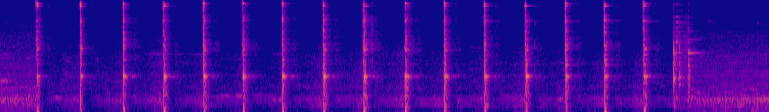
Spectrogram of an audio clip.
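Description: A hammer striking a steel rod set in a bearing bore: sixteen evenly paced blows a bit under a second apart, each with a short metallic ring, then a few quicker, lighter knocks near the end. Each blow compresses bread packed behind the bearing, so the bearing is forced out of its housing.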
